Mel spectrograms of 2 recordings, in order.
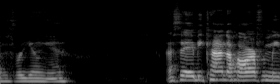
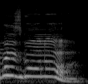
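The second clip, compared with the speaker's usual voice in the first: surprised; 12 semitones higher, 4 dB quieter than usual. Retold or imitated. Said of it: "I was like".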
